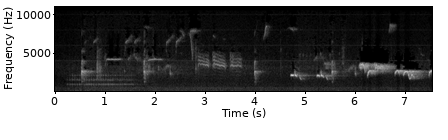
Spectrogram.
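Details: Morning song of a Japanese thrush at 800 m elevation in Chichibu's Saitama Prefectural Forest, Japan, April 2019: varied high whistles, chips and trills tumbling in quick succession, ending in loud repeated fluty phrases.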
